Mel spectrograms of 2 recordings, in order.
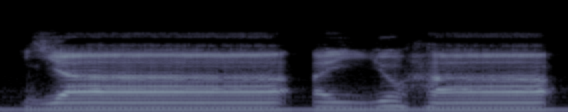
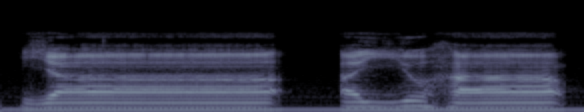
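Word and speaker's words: يا أيها: This will be pronounced as Ya ayyuha, Ya ayyuha. Please note that the Ya has been prolonged longer than the Ha.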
